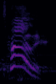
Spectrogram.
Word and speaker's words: Telly: The name's Telly rhymes with like Whoa. Nelly, did you know Telly offers 5,000 channels like an endless deli?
